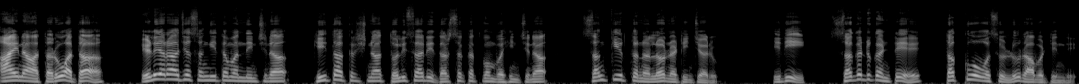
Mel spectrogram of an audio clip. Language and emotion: Telugu, neutral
